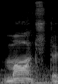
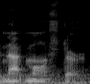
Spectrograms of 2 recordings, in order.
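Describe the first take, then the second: First: The word ends in an open 'ah' sound. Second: The word ends in an 'er' sound. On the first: The speaker calls it right. "It's an A at the end of monster" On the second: The speaker calls it wrong. "not E R"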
